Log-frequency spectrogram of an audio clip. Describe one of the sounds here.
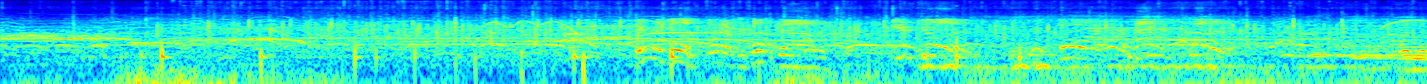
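A distant crowd cheers outdoors.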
